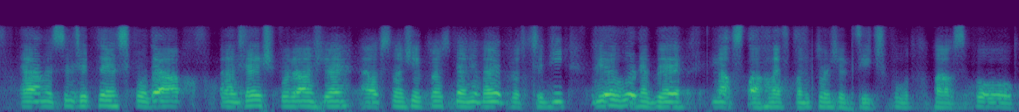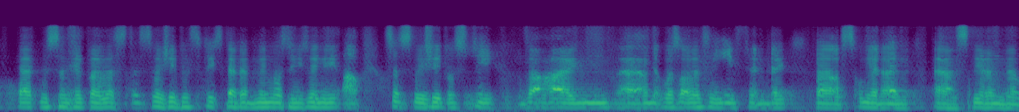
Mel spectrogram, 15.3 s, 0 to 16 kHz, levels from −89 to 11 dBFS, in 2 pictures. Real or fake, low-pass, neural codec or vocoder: fake; 7.2 kHz; codec, 16 kHz, 0.5 kbps, FreqCodec, smaller model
